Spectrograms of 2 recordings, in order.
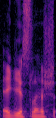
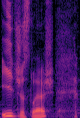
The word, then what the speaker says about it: Aegislash: I always would say Aegislash, but that is apparently not the case. It's Aegislash.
